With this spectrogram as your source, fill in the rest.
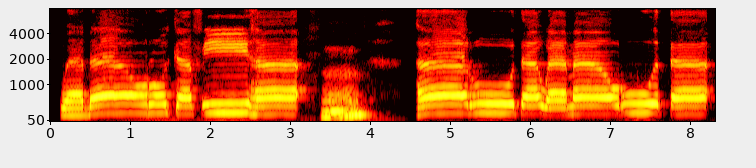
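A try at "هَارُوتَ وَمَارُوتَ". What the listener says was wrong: Taknya jangan panjang.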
